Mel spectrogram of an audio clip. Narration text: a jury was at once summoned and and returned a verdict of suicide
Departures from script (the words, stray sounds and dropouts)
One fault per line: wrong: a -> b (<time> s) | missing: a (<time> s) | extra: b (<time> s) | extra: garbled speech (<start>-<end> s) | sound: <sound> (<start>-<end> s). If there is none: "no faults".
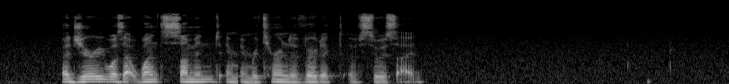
no faults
